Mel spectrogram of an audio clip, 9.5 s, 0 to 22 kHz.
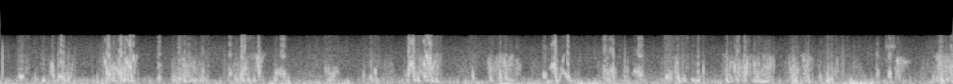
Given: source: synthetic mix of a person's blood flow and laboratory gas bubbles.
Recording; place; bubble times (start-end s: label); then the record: Doppler ultrasound of blood flow; subclavian vein
0.17-0.31 s: bubbles
0.34-0.74 s: bubbles
1.02-1.38 s: bubbles
1.57-1.63 s: bubbles
1.70-2.11 s: bubbles
2.26-2.66 s: bubbles
2.73-2.90 s: bubbles
3.23-3.40 s: bubbles
3.62-3.93 s: bubbles
4.03-4.42 s: bubbles
4.69-4.77 s: bubbles
4.87-5.21 s: bubbles
5.42-5.75 s: bubbles
6.02-6.19 s: bubbles
6.32-6.48 s: bubbles
6.65-7.08 s: bubbles
7.23-7.75 s: bubbles
7.89-8.13 s: bubbles
8.18-8.41 s: bubbles
8.75-8.80 s: bubbles
8.85-9.10 s: bubbles
9.31-9.54 s: bubbles
From the record:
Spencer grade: 3 (all of the cardiac periods contain showers or single bubble signals, but not dominating or overriding the cardiac motion signals); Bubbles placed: anywhere in the cardiac cycle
